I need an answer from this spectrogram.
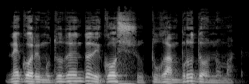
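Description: A man voicing a calm village priest with a soothing Cypriot Greek accent. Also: mid-range voice, pitched below the performer's own voice.

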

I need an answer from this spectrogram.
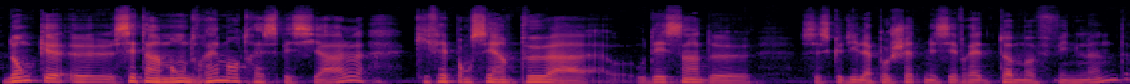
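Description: A film reviewer with a mid-range, slightly mellow voice takes his time presenting a DVD selection on a talk show. The chat is radio-style and full of hesitations, fillers, and restarts.

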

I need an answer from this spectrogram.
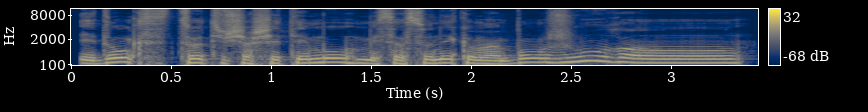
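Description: A man's voice: a little high, fast, no room sound, clean studio sound. A man co-hosting a podcast in casual chat, joking with puns and teasing his co-host. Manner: playful, punning, teasing.

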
